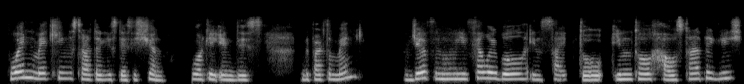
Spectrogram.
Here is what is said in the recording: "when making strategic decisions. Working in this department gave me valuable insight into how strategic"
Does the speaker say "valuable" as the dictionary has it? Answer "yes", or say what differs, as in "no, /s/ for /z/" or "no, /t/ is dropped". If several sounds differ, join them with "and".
no, /f/ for /v/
